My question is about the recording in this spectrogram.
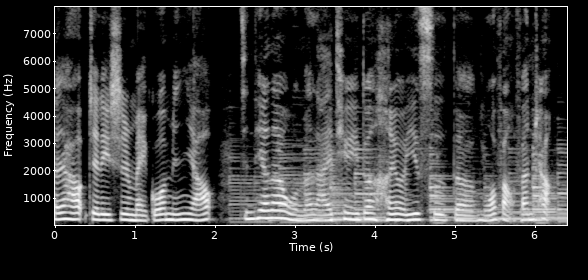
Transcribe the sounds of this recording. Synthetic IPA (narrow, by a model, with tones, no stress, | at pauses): t̪a˥˧˩t͡ɕja˥xɑ˨˩˦ʊʈ͡ʂɤ˥˩li˨˩ʂɻ̩˥˩me˨˩ɪkwɔ˧˥mi˧˥njɑ˧˥ʊ | t͡ɕi˥nt̪ʰjɛ˥nə˨wɔ˨˩mə˦nla˧˥ɪt̪ʰi˥ŋi˧˥t̪wa˥˩nxə˧˥njo˨˩ʊi˥˩sɹ̩˨˩d̪̥ə˩mwɔ˧˥fɑ˨˩ŋfa˥nʈ͡ʂʰɑ˥˩ŋ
